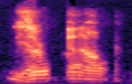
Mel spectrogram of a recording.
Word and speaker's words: Zur: And really, and I never know how to say the name of the demon or the alien that's possessing Batman, Zur or whatever it is. Zur, There you go.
